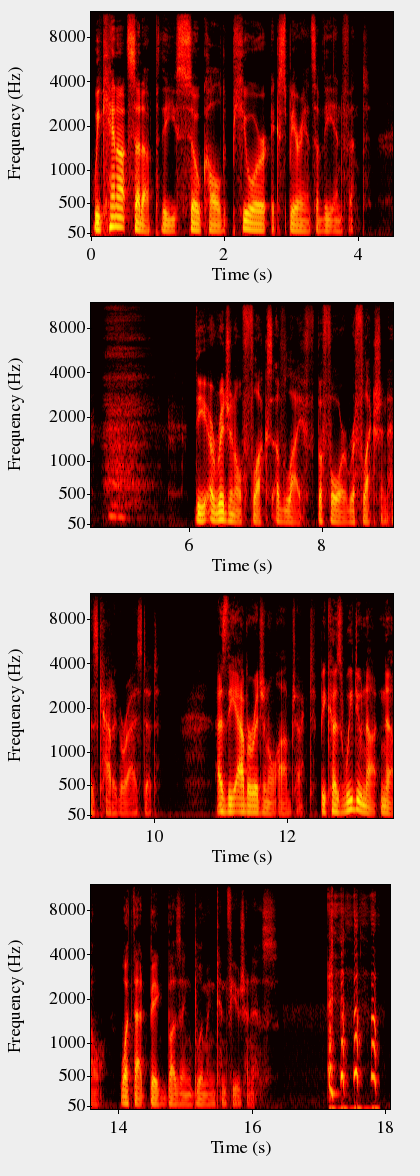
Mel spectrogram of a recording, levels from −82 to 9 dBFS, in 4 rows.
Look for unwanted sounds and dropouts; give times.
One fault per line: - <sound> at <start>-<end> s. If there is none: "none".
- sigh at 4.7-5.6 s
- laugh at 17.1-17.9 s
